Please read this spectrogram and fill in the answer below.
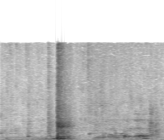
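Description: A single sharp thump about a second in, the loudest sound here. A child's voice follows near the end.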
